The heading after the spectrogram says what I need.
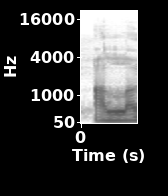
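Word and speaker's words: الله: বাড়ি দেখুন এটা হচ্ছে আল্লাহ শব্দ তো আল্লাহ শব্দ ডান পাশে জবর অথবা পেশ থাকলে লাম খারা জবর লানা বলে ল বলতে হয় আল্লাহু আমরা জানি লাম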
